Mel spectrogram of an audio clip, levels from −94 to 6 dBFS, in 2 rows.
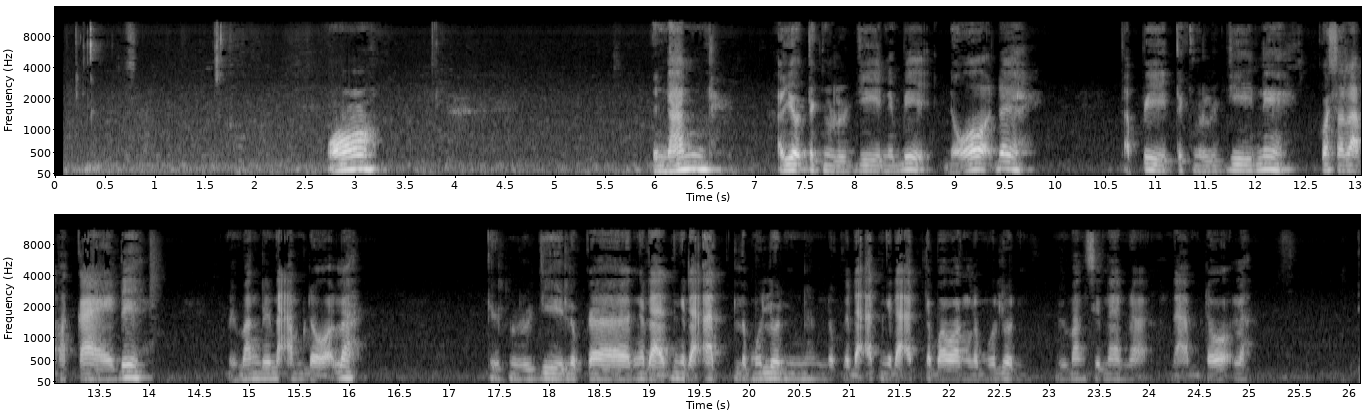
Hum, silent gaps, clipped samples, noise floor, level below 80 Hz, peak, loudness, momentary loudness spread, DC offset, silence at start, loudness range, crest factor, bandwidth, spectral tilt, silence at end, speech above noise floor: none; none; under 0.1%; -61 dBFS; -54 dBFS; 0 dBFS; -21 LUFS; 20 LU; under 0.1%; 0.1 s; 9 LU; 22 dB; 11.5 kHz; -7 dB/octave; 1.1 s; 41 dB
